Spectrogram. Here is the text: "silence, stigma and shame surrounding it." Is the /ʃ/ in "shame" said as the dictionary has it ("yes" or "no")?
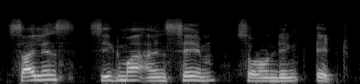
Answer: no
